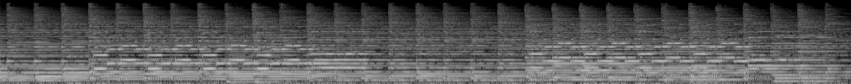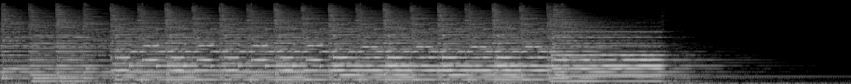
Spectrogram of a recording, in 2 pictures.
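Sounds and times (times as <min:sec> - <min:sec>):
harpsichord: 0:00.0 - 0:16.3
flute: 0:00.7 - 0:04.1, 0:05.2 - 0:08.2, 0:09.6 - 0:15.7
organ: 0:00.8 - 0:04.6, 0:05.2 - 0:15.5.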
